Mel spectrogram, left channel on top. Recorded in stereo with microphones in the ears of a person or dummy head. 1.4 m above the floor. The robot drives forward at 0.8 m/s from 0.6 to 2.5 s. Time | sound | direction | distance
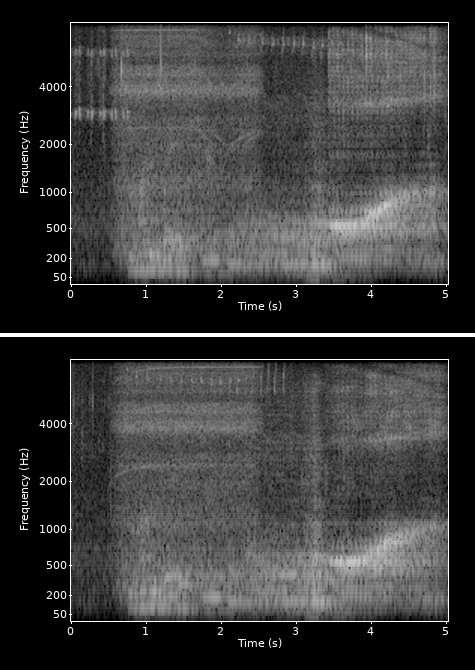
0.8 | a man speaking | 70° left (ahead or behind) | 7 m
2.1 | sawing | 40° right (ahead or behind) | 4.5 m
3.4 | snoring | 85° left | 2 m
